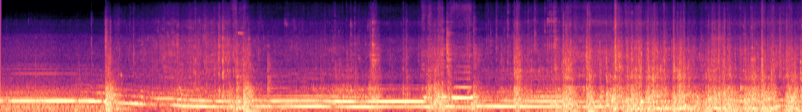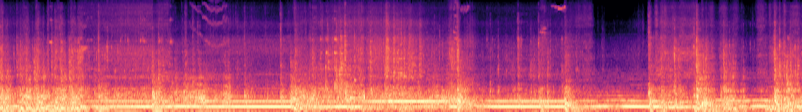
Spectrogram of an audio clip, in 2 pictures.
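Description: Rear-loader garbage truck's engine and hydraulics running with a steady drone that drops in pitch about two seconds in as the packer blade finishes its stroke, with repeated clanks and knocks of the Perkins cart tippers lifting and banging carts as they dump into the hopper.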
